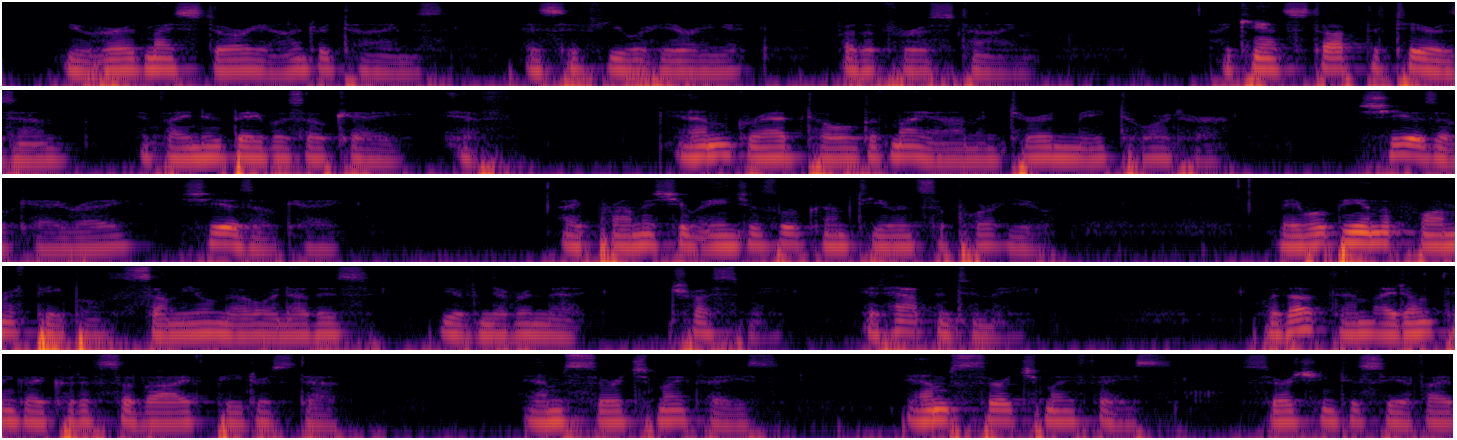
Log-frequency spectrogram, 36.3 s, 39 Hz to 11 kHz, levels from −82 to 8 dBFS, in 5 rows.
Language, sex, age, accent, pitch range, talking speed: English, male, 60-79, American, 105-125 Hz, 175 wpm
